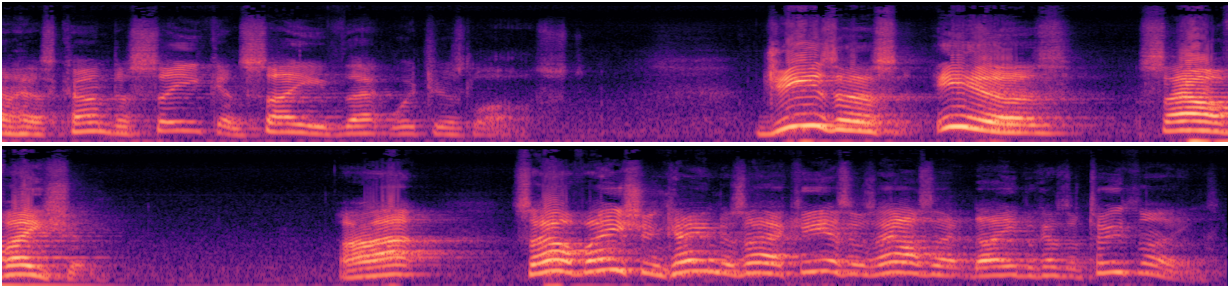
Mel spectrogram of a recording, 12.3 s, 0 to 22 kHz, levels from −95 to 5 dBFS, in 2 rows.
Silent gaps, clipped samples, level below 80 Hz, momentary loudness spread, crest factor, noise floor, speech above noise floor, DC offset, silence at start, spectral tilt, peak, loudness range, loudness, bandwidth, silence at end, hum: none; under 0.1%; -54 dBFS; 19 LU; 16 dB; -51 dBFS; 37 dB; under 0.1%; 0 s; -4 dB/octave; 0 dBFS; 10 LU; -14 LUFS; 15 kHz; 0.15 s; none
